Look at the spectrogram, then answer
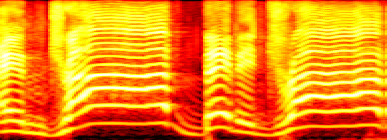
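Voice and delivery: drawn-out hype yell; excited shout. Acted. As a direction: belt it like a pitchman. Hyped ad call to drive.

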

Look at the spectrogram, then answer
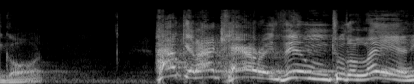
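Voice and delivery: high, slow protest, laying it all out; indignant plea that starts high; exasperated Moses. Acted. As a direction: argue with God, stretching the words. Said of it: "look how he talking to God".

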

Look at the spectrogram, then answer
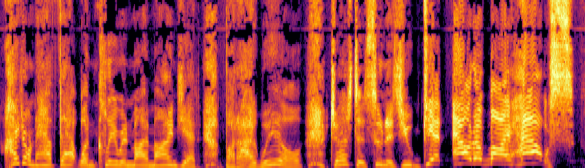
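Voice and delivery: high-pitched furious rant building to a scream; angry screaming. A narrator's reading. Tearful woman ordering him out, screaming in anger. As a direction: build to throwing him out of the house. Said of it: "She kept screaming".

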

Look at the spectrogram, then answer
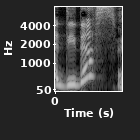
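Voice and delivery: Adidas stressed on DEE, a-DEE-das; middle-stressed Adidas with a long ee; own pronunciation of Adidas. Shown as a demonstration. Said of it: "How do you say it?".

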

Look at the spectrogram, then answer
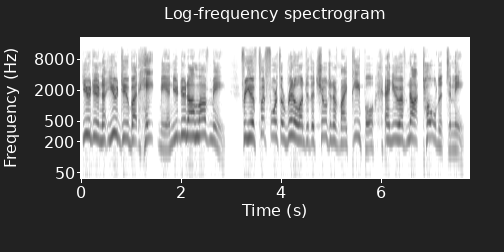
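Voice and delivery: hammed-up weepy accusation; mock blubbering. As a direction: plead through sobs like a wounded bride. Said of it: "as she's blubbering like this".

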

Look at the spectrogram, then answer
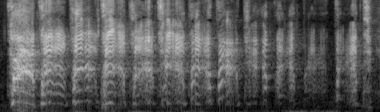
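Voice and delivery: machine-gun "ター" calls, laughing; comic rattle of stage calls; rapid cheer calls. Retold or imitated. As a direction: fire off cheers without breath. Rapid string of praise calls.

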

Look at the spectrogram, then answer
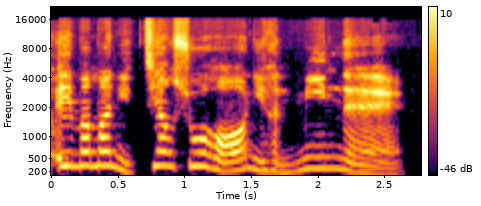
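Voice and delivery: mother quoting her daughter's cheeky reproach; teasing daughter. Retold or imitated. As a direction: play the daughter gently scolding her mother. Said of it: "她说".

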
